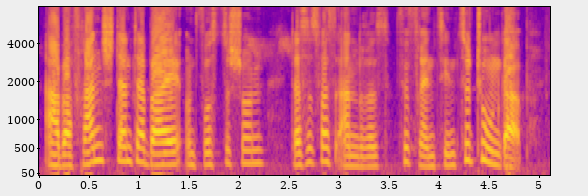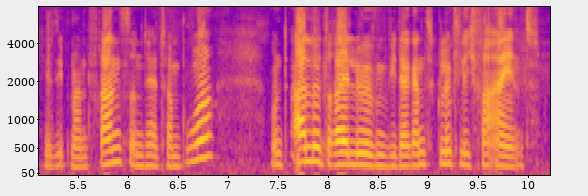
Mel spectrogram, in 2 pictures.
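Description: A woman preschool educator reading a picture book aloud to children and pausing to explain the pictures. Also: mid-range voice, no echo.

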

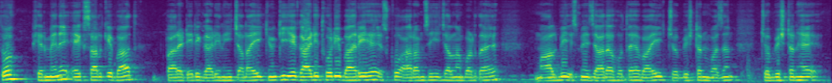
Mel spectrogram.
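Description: एक जवान कश्मीरी लहजे वाला आदमी, जो फ़ोन हाथ में लेकर दर्शकों को अपना ट्रक दिखाता और समझाता है।. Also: male voice, mid-range voice, slight background noise. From Kashmir. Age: young adult. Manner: friendly, shows things off to viewers. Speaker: trucker vlogger. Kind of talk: casual vlog walkthrough. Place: outdoors beside parked trucks and in the cab. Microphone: phone camera at arm's length.

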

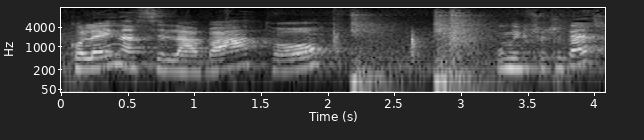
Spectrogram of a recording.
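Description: A woman teaching her young son to read at home, explaining calmly and patiently with frequent hesitations. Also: on the high side, slow pace. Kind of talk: home reading lesson vlog. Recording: echoey room with faint noise.

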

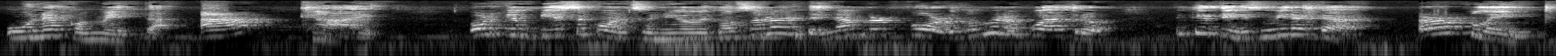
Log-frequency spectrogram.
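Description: A high, very lively woman teaching young children, patient and unhurried, asking questions and repeating each word. She sounds like she is in a roomy, echoey space with faint background noise. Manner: slow, patient, asks questions and repeats words. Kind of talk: bilingual lesson for young children.

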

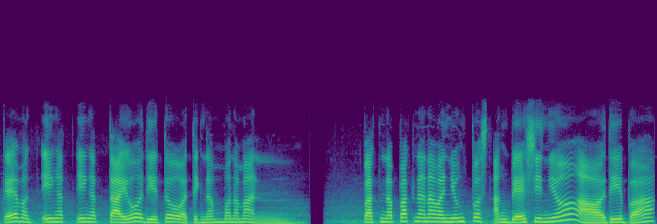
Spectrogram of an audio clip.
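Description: A woman's voice: fairly high pitch, measured pace, lo-fi sound, a little hiss or hum. A woman chatting playfully to her viewers while hiking on a mountain peak, filming with a handheld phone. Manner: bubbly, playful, addresses viewers as friends. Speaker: vlogger.

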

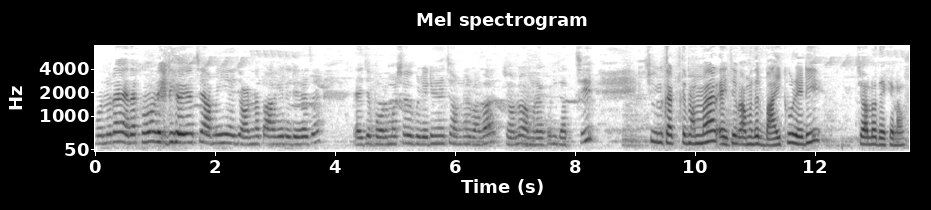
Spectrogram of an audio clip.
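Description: A woman's voice: medium pitch, steady tone, a little fast, mellow. A woman casually narrating a family vlog to her viewers, chatty and pointing things out as she films. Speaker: family vlogger. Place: outdoors and in a small local salon. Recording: noisy street and outdoor sound.

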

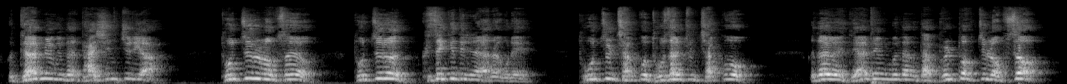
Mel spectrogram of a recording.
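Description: A man's voice: very high voice, normal speed, echoey room, far from the mic. A man from the Chungcheong region, a shaman teaching his viewers, blunt and scolding and swearing freely as he lectures. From Chungcheong, South Korea.

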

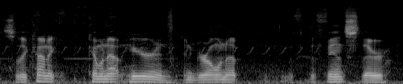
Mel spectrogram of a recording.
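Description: In a folksy, plainspoken manner, a man gives a casual, unscripted tour of his homestead garden outdoors. His fairly low voice stays steady at normal speed, and the recording picks up faint ambient noise.

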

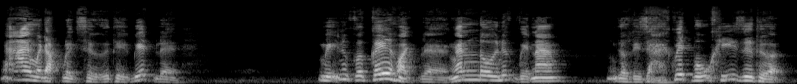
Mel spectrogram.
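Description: A man's voice: fairly high pitch, sing-song, moderate pace, fairly bright tone. A man ranting on a livestream, scolding and cursing in a heated voice. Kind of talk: angry livestream rant.

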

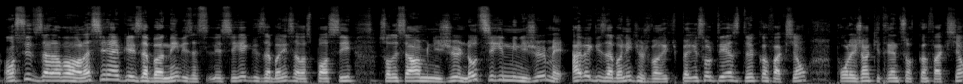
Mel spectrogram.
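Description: A man's voice: on the high side, racing, hardly any pauses. A man with a Québécois accent giving a casual, rambling channel update to his viewers, with lots of fillers and restarts. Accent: Québécois French. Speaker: gaming YouTuber.

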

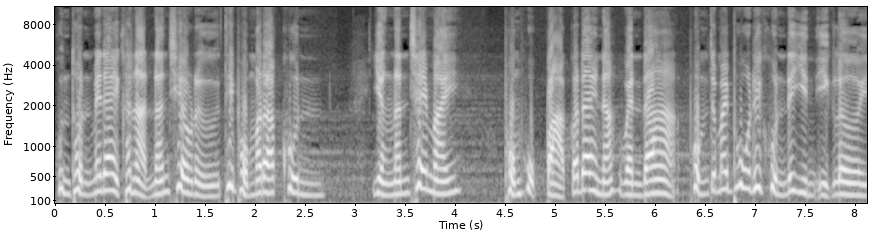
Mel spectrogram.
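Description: A woman's voice: a little high, lively intonation, a little fast, natural voice. A woman reading the lines of a grief-stricken young man who pleads desperately in an audiobook. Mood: desperate pleading. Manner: shouting then whispering, desperate.

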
